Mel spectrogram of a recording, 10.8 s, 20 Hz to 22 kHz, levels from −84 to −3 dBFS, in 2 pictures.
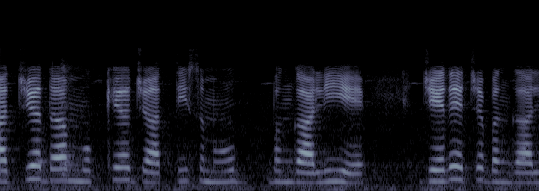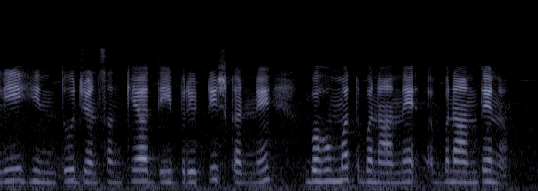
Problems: low volume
